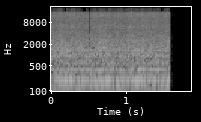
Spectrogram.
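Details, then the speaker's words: Allis-Chalmers 180 tractor, 301 diesel with low hours: steady even diesel clatter at constant speed with no knocks or misses; runs smooth, little smoke, healthy engine. "Starts good, runs smooth. Sounds real good. Sounds like these 301 Allis always have. Real quick, real smooth. Doesn't smoke a whole lot. Just a all around really good engine."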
